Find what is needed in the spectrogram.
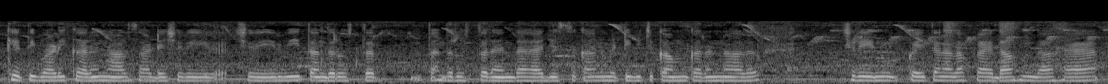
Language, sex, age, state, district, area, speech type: Punjabi, female, 18-30, Punjab, Pathankot, rural, spontaneous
